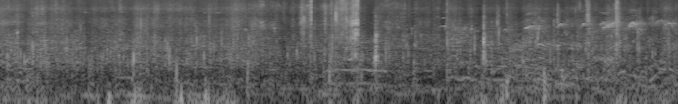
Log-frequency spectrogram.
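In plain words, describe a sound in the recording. Footsteps crunch along a paved path outdoors.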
